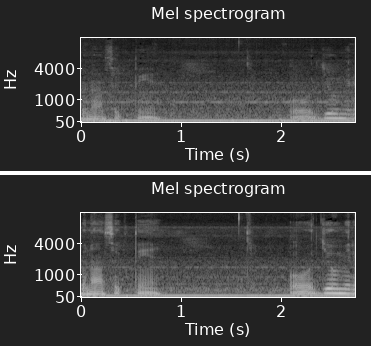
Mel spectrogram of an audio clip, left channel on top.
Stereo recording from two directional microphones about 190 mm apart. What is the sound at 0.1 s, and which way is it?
Speech, 50° right (ahead or behind).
